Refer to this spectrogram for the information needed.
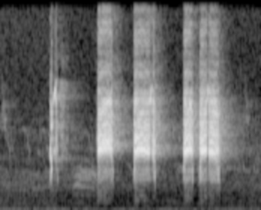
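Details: Black francolin in Sindh, Pakistan, giving a loud, harsh, rasping call: a short grating note followed by two paired buzzy bursts, the phrase spanning under two seconds against a quiet background.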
